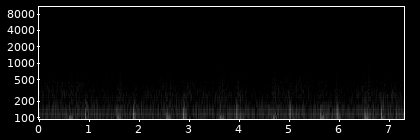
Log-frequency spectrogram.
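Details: Muffled, regular heartbeat at about 60 beats a minute with a faint steady hum, in a sleep ASMR recording; normal heartbeat.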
